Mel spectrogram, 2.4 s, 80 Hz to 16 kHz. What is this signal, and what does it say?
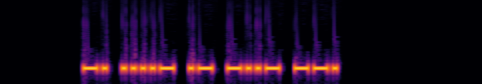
Morse code, heard as a keyed tone, about 49 wpm, 700 Hz. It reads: N4AXG
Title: USA Call Signs - 5 Characters - 50wpm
